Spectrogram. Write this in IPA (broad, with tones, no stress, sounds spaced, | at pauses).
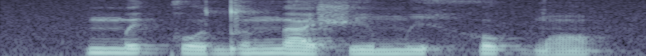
m e˦ k o˧ d o˦ n a˦˨ ʃ i˧ m i˦ h o˦ ɡ͡b ɔ̃˧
